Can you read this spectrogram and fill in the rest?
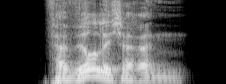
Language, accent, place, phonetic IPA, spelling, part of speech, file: German, Germany, Berlin, [fɛɐ̯ˈvɪʁlɪçəʁən], verwirrlicheren, adjective, De-verwirrlicheren.ogg
- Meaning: inflection of verwirrlich: 1. strong genitive masculine/neuter singular comparative degree 2. weak/mixed genitive/dative all-gender singular comparative degree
